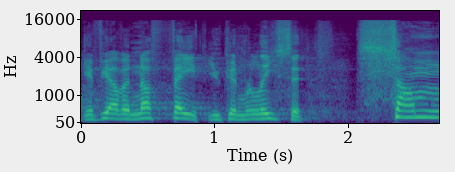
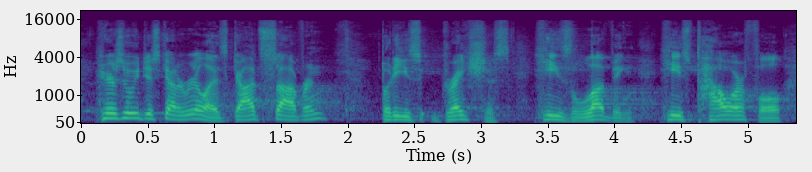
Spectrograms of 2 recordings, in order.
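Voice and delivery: ordinary talk, nothing marked

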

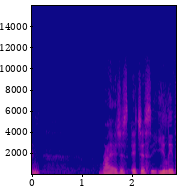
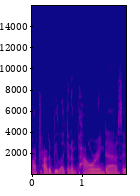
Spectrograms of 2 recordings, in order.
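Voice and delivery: ordinary talk

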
